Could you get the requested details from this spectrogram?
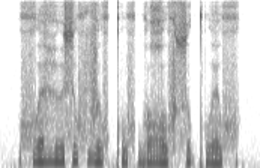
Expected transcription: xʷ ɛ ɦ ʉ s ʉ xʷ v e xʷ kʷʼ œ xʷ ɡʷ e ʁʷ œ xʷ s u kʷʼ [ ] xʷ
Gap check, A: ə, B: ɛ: B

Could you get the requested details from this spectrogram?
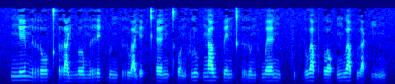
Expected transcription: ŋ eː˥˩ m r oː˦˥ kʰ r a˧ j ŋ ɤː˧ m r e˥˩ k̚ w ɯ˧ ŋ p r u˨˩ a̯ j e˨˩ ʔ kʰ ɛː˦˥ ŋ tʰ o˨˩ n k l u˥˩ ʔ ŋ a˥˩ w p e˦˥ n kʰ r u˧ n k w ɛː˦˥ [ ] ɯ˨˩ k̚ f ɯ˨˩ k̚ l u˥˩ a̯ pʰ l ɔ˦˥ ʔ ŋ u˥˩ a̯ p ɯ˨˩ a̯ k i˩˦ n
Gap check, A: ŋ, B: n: A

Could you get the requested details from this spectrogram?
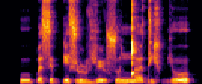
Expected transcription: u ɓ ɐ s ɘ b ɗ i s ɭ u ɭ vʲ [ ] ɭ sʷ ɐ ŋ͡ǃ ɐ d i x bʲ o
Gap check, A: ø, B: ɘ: B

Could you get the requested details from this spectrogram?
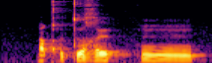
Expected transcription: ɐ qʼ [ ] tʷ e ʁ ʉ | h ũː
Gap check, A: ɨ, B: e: A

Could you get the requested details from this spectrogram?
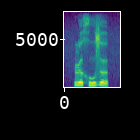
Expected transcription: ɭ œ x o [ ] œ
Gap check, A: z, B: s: A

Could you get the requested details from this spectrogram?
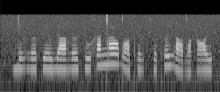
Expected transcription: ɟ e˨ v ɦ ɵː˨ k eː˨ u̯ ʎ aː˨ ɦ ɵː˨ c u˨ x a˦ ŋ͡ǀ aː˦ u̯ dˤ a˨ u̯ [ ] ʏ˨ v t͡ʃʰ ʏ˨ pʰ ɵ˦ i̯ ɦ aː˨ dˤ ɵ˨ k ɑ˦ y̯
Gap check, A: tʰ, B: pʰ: B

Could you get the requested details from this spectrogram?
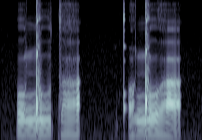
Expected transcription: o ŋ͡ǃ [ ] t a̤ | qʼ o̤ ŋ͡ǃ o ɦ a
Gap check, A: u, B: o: A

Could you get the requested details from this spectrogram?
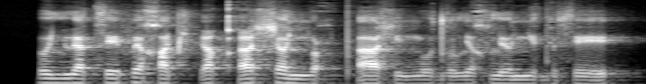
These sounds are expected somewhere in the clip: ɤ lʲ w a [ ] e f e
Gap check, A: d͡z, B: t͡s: B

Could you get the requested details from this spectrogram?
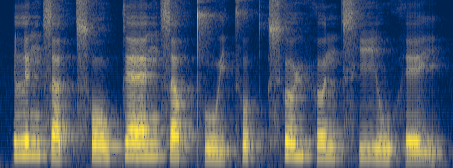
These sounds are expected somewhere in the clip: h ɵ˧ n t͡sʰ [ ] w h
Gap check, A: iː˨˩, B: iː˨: B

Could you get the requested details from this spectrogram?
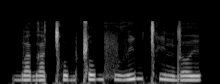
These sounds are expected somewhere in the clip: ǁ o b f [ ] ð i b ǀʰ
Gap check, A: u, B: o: A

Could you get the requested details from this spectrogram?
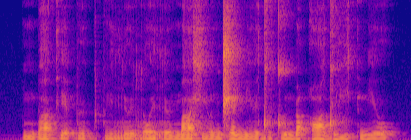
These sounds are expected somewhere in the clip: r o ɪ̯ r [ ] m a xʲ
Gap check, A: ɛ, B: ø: B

